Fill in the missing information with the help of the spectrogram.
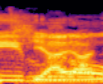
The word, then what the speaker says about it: Hyundai: Excellent pronunciation of Hyundai. – Little, yeah, sorry, what was that? – I was saying you pronounced Hyundai very correctly. Yeah, Hyundai. – A lot of people just say Hyundai.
